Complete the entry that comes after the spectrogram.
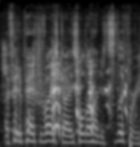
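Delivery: loud call to the party, sliding on ice. Pretend. Warning the party while slipping on ice, calling out. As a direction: shout a warning to the group.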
